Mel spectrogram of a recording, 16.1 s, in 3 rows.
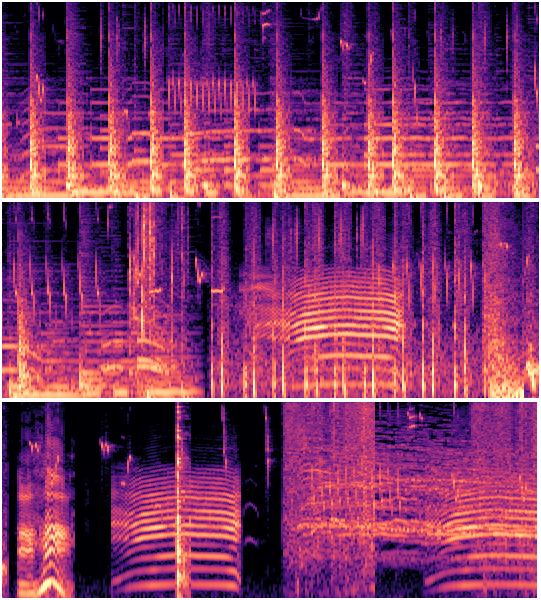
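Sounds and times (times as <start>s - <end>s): cows mooing: 7.8s - 9.4s, 11.0s - 13.2s, 15.1s - 16.0s.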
